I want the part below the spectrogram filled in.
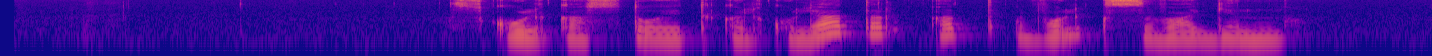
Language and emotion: Russian, neutral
